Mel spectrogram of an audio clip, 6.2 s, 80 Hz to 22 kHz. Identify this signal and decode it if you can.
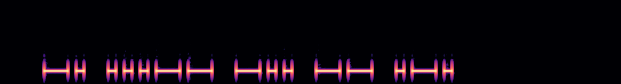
Morse code, heard as a keyed tone, about 18 wpm, 700 Hz. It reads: N3DMR
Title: Speed Racing - USA 1x3 Call Signs 15wpm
